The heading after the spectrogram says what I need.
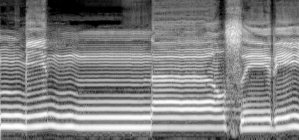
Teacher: disertakan dengan gunnah, dengan kadar gunnah yang sempurna, sehingga ketika kita tutup hidung kita akan terhenti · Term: bi gunnah kamil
